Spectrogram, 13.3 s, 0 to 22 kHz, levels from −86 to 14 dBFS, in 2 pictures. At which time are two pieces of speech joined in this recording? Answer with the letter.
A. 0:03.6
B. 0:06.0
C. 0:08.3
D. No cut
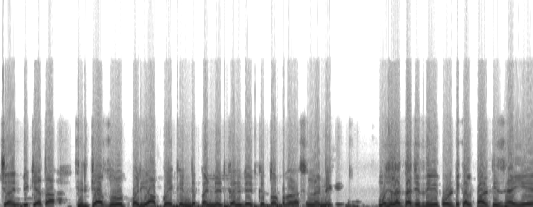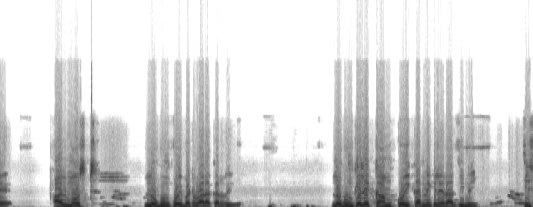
D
